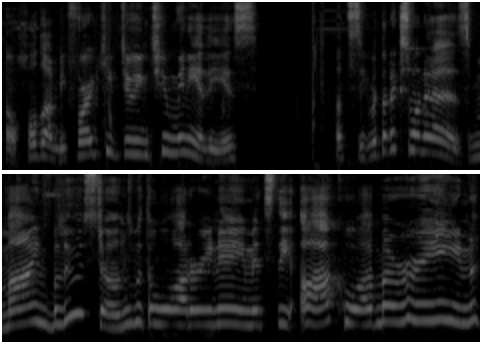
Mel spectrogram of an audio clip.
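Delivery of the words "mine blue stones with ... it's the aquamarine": put-on announcer-style presentation voice. Speaker reads out the next clue and its answer, in announcer voice. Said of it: "I get stuck into announcer voice at times".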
